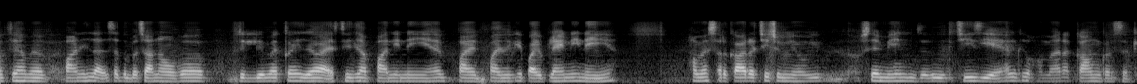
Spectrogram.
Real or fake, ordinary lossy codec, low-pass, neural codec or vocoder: fake; none; none; codec, 16 kHz, about 1 kbps, DyCAST, with the encoder's durations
